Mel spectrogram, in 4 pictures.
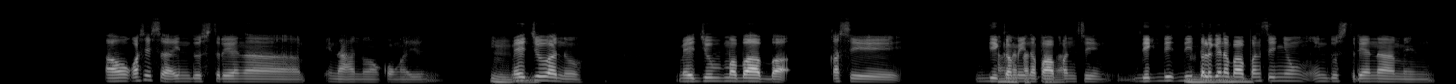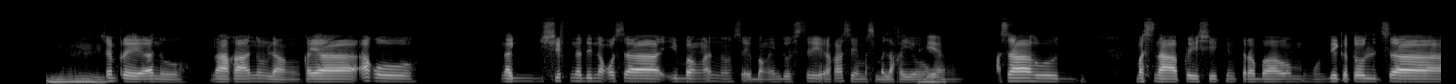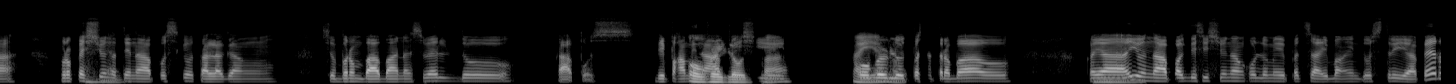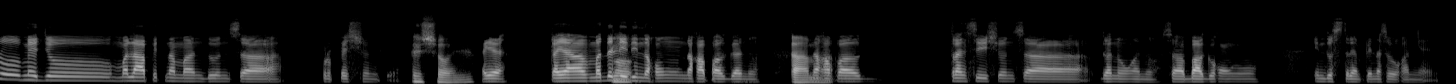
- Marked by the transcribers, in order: tapping
- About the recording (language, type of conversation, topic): Filipino, unstructured, Paano mo ipaglalaban ang patas na sahod para sa trabaho mo?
